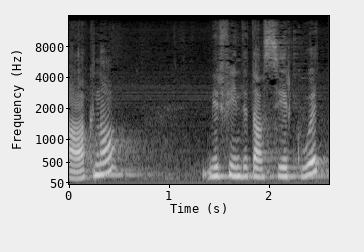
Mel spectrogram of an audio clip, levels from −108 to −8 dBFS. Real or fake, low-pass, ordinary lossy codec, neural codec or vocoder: real; 14.4 kHz; AAC, 96 kbps; none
